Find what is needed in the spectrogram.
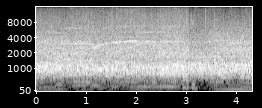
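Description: Audience cheering and applauding over background music with sustained low notes.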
